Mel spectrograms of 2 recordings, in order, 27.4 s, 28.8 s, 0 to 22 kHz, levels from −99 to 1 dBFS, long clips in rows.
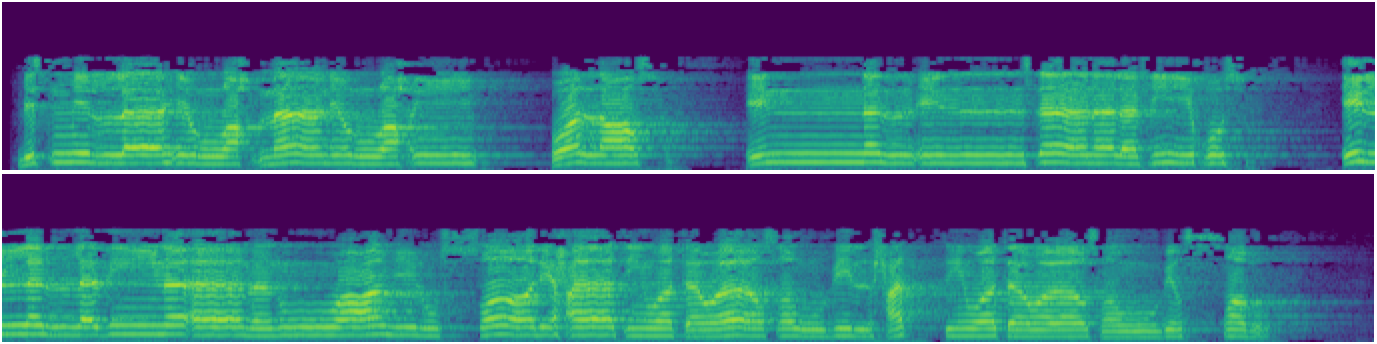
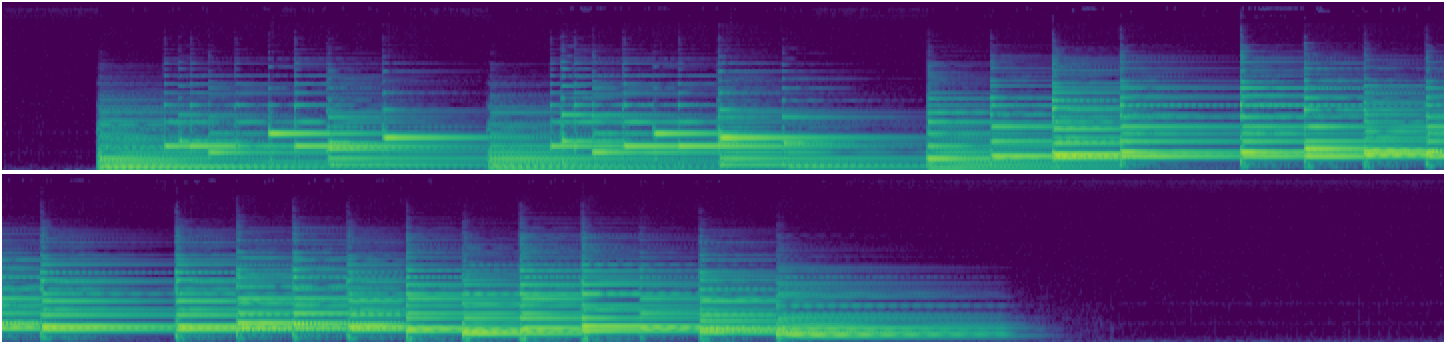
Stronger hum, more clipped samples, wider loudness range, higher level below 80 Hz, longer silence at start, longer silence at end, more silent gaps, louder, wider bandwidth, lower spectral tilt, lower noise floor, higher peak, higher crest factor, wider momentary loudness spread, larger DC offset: neither; neither; about the same, 4 LU vs 5 LU; second, -56 dBFS vs -44 dBFS; second, 0.15 s vs 0.95 s; second, 0.8 s vs 4.4 s; neither; first, -17 LUFS vs -22 LUFS; about the same, 5.8 kHz vs 6.2 kHz; about the same, -8.5 dB/octave vs -9 dB/octave; second, -61 dBFS vs -78 dBFS; first, -2 dBFS vs -6 dBFS; about the same, 16 dB vs 18 dB; about the same, 11 LU vs 11 LU; neither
